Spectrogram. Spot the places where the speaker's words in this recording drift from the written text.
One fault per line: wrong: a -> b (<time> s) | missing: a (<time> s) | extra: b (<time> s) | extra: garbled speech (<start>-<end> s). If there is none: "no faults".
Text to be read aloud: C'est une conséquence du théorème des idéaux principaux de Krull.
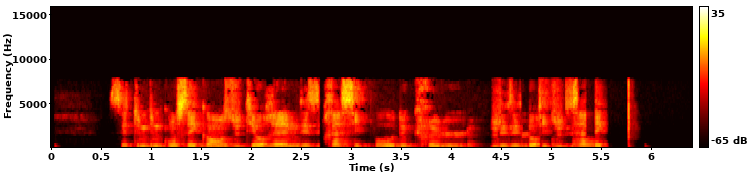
extra: une (1.0 s)
missing: idéaux (2.7 s)
extra: garbled speech (4.4-5.6 s)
